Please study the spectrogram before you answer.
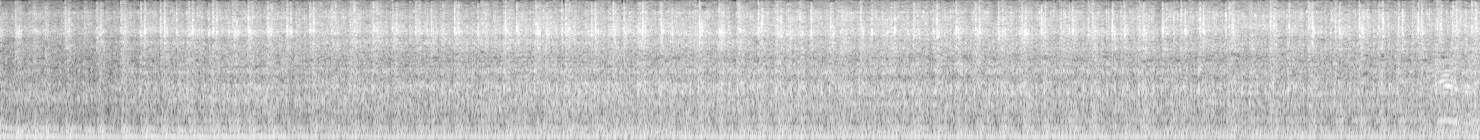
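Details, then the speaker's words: Fuel-injected snowmobile with new spark plugs and a clean engine: a steady, even idle drone with no misses, stumbles or kicks, a healthy idle. "motor's nice and smooth, there's no weird kicks or anything. It's got new plugs in it."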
